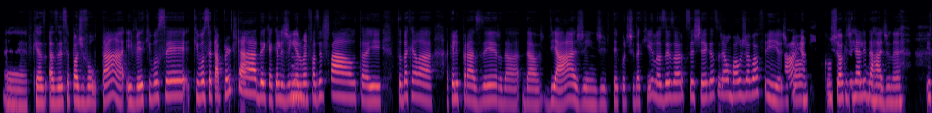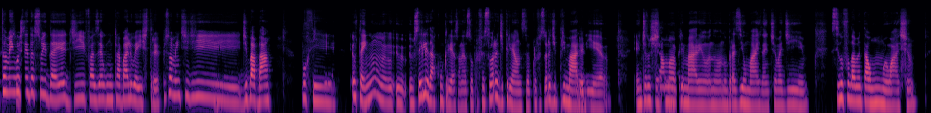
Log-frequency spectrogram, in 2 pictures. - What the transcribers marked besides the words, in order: distorted speech; static; chuckle; tapping
- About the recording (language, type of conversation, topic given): Portuguese, advice, Como posso viajar com um orçamento muito apertado?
